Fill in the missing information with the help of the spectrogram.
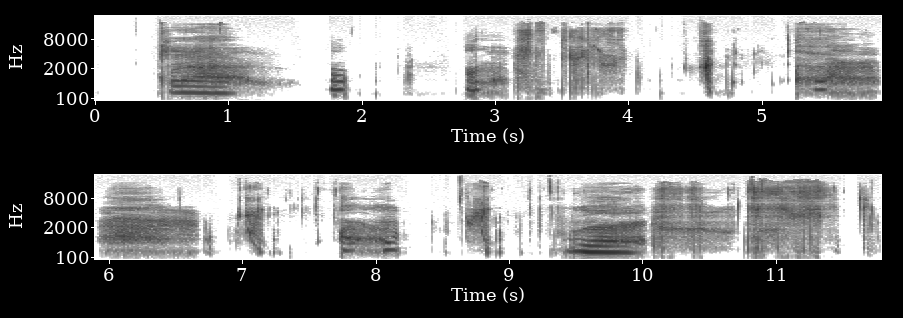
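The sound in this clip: Close, wet mouth sounds of eating come in many short bursts of chewing, smacking and crunching, mixed with soft voiced sighs and murmurs.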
